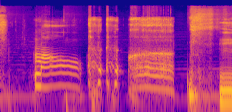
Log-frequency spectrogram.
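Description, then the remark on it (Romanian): A person fakes a cough with a series of voiced, harmonic bursts: a long strained one, two short hacks, then another drawn-out cough, fairly loud. “Nu, nu, nu, asta strănută nu tușește”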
